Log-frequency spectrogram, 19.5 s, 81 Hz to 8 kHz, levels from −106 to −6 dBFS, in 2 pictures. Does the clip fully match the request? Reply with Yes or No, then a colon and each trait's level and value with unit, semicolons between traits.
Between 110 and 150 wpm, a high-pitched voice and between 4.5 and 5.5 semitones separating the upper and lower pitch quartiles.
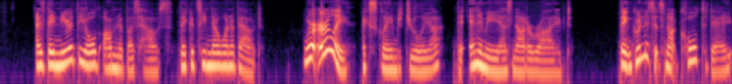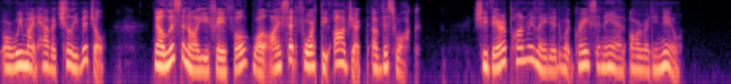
No: average, 180 wpm; high, 210 Hz; average, 4.9 semitones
